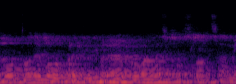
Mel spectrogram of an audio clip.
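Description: A man speaking in a low, level monotone.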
